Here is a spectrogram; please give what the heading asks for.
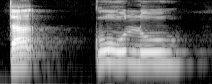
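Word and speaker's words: تَأْكُلُ: Jadi cara membaca pada huruf hamzah di sini tidak boleh bernafas karena nanti jika membaca secara bernafas itu bisa-bisa hamzahnya terganti kepada ain. Jadi yang benar cara bacanya ta'kulu, ta'kulu.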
